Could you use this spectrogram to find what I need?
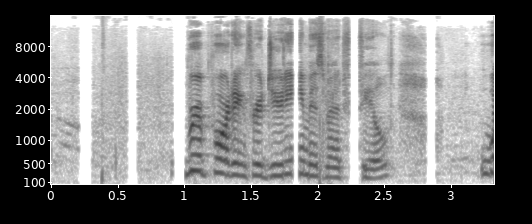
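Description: A young woman speaks playfully and teasingly.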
